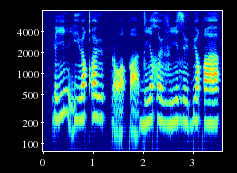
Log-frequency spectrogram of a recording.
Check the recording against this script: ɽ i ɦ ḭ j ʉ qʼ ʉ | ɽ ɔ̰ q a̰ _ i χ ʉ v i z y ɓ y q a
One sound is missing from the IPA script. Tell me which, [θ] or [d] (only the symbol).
d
